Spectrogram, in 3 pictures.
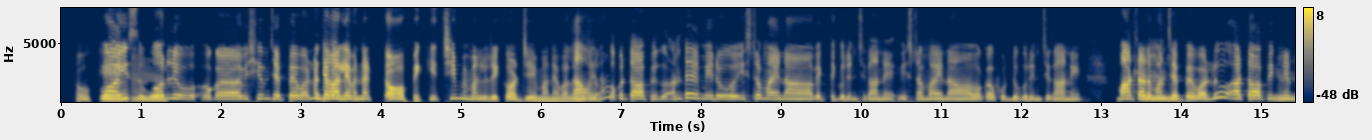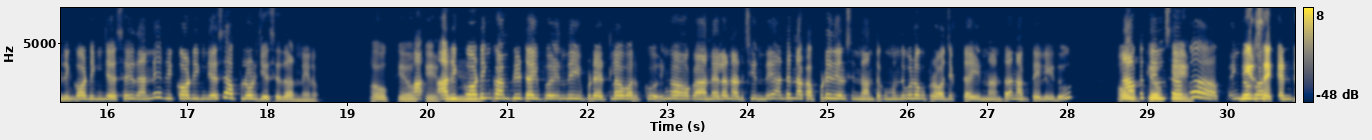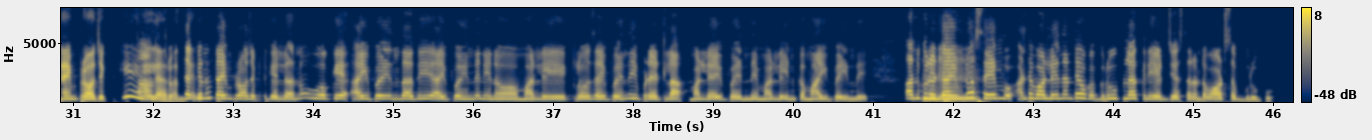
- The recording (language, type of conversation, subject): Telugu, podcast, మీరు తీసుకున్న రిస్క్ మీ జీవితంలో మంచి మార్పుకు దారితీసిందా?
- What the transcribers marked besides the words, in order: other background noise; in English: "టాపిక్"; in English: "రికార్డ్"; in English: "టాపిక్"; in English: "రికార్డింగ్"; in English: "రికార్డింగ్"; in English: "అప్‌లోడ్"; in English: "రికార్డింగ్ కంప్లీట్"; in English: "ప్రాజెక్ట్"; in English: "సెకండ్ టైమ్ ప్రాజెక్ట్‌కి"; in English: "సెకండ్ టైమ్"; in English: "ఇన్‌కమ్"; in English: "సేమ్"; giggle; in English: "గ్రూప్"; in English: "క్రియేట్"; in English: "వాట్సాప్"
